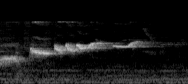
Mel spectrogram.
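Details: One young white-rumped shama kept in an aviary in Indonesia gives a single sweet whistled phrase that starts low, jumps up and climbs gradually, lasting under two seconds.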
